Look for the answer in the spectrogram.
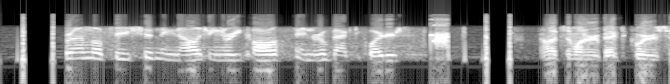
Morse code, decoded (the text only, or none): none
